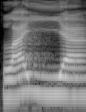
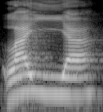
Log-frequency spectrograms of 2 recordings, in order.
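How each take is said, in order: First: The m sound is dropped entirely. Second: The m sound is dropped entirely.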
